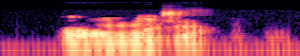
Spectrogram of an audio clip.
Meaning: agaric (a type of fungus)
- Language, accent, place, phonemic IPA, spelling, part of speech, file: French, France, Lyon, /ɔ.ʁɔ̃ʒ/, oronge, noun, LL-Q150 (fra)-oronge.wav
